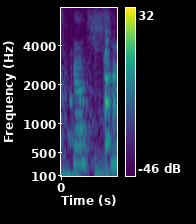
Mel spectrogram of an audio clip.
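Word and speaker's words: cassoeula: Ragazzi, sapete pronunciarlo giusto? Io faccio un po' fatica per queste due S vicine che faccio fatica a pronunciare. – Io faccio l'italiano. Non so voi. La cazzuola. Dai. – La cassuola. – Bravo, vedi Ma che sei sul tempo.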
